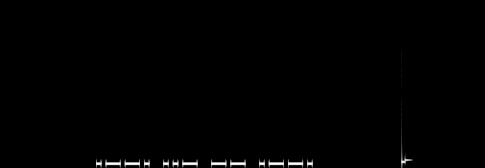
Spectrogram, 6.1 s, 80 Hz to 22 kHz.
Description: Morse code, heard as a keyed tone, about 20 wpm, 700 Hz. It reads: PUMP
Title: Build A Word - 1 Letter At A Time - 3 to 5-Letter Words - 20wpm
